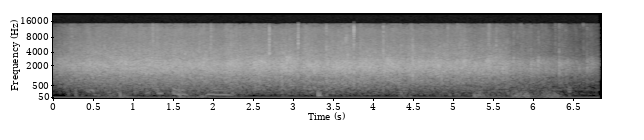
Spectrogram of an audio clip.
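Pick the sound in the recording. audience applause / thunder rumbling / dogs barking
audience applause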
